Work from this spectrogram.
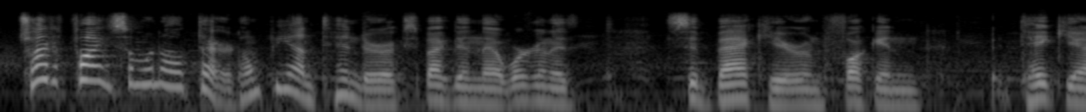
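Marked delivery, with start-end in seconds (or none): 0.1-1.2 much higher and louder, yelling the advice; ranting shout. Real, not acted. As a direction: shout it at the listeners.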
